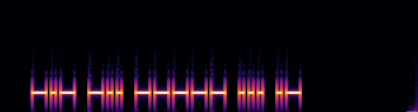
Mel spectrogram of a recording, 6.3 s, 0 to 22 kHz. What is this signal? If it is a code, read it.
Morse code, heard as a keyed tone, about 20 wpm, 700 Hz. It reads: KD0SA
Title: Speed Racing - USA 2x2 Call Signs 17wpm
